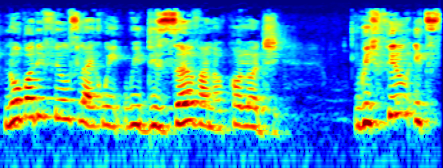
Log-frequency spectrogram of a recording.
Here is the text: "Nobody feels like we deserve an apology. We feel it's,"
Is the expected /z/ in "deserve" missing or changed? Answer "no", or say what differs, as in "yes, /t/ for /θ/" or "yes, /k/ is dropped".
no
